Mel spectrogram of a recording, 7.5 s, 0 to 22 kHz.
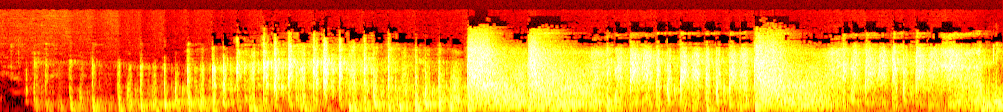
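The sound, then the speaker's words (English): A rapid, dense barrage of sharp Colt 45 revolver gunshots, fired by a cowboy on horseback, crack after crack with no pause, swelling loud within the first seconds and punctuated by a few harsher, hissing blasts. “Cowboy's on his back with a Colt 45, shooting.”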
